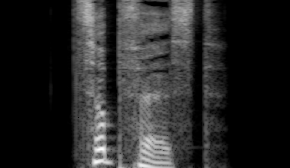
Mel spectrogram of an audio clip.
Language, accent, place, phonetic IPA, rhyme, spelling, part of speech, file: German, Germany, Berlin, [ˈt͡sʊp͡fəst], -ʊp͡fəst, zupfest, verb, De-zupfest.ogg
- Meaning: second-person singular subjunctive I of zupfen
